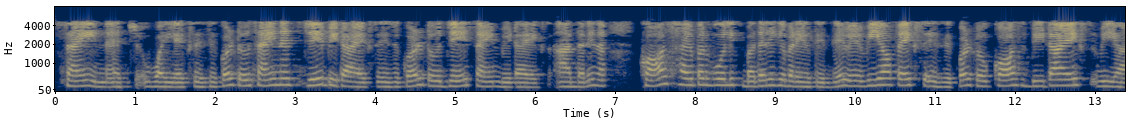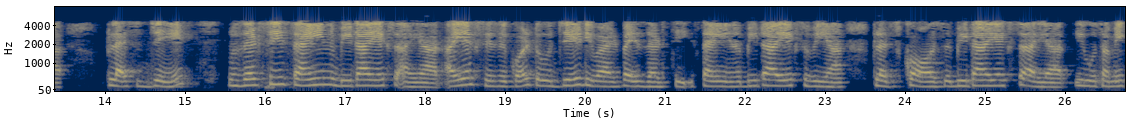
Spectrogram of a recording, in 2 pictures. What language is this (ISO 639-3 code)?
kan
